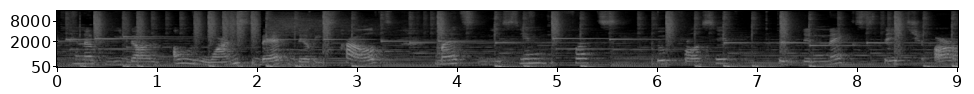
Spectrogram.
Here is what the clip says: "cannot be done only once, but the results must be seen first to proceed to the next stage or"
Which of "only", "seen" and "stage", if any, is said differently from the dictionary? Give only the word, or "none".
only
